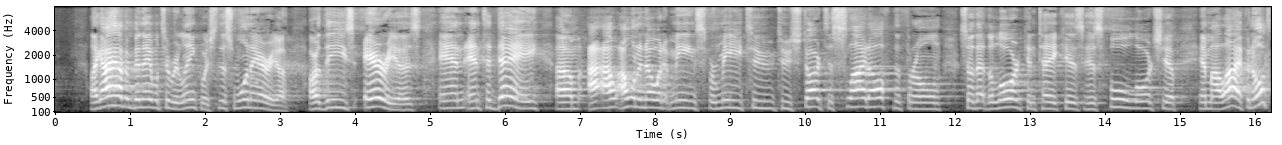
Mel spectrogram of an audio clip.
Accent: the South, United States; You know, growing up in the South, I think that would have translated to mind your own business.

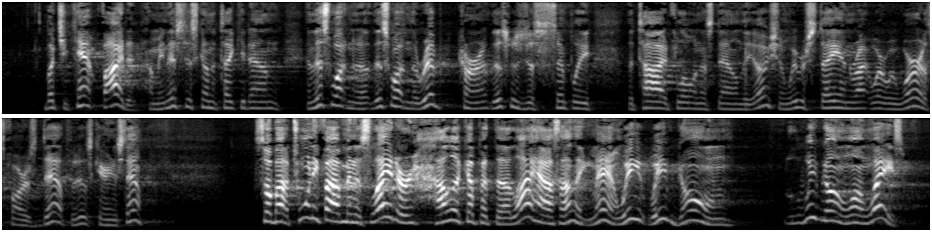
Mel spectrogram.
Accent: South Carolina, United States; I told you earlier, I grew up in South Carolina, not too far from Myrtle Beach.

